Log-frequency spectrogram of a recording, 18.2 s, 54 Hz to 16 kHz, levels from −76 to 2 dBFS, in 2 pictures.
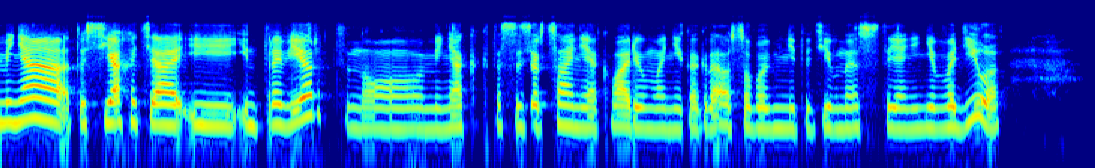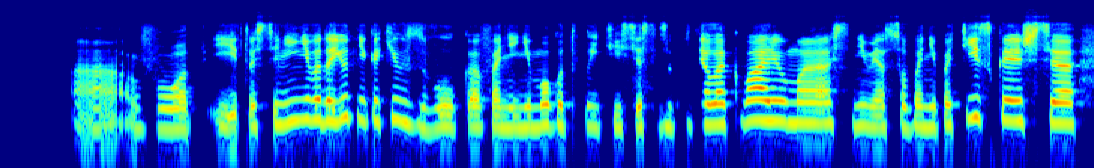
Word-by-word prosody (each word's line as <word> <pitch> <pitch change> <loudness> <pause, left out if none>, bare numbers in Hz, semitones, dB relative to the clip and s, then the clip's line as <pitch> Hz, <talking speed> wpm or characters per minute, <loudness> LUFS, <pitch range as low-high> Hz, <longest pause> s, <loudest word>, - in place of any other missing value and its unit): меня, 265 +2 +7
то - - -12
есть 240 +1 -2
я, 250 - +9
хотя 235 -2 +3
и 225 -1 -2
интроверт, 255 +8 +1
но 205 0 -7
меня 200 0 -3
как-то 225 - -15
созерцание 225 0 -2
аквариума 205 - -3
никогда 200 +3 -5
особо 210 -2 -4
в - - -12
медитативное 205 0 -7
состояние 205 -1 -4
не 210 0 -4
вводило. 215 +6 -2 1.4
А, - - -8 0.3
вот. 200 0 -4
И, 325 -1 -4
то - - -10
есть 220 0 -3
они 245 +3 -3
не 280 0 -1
выдают 280 +2 +4
никаких 265 0 -4
звуков, 110 - -7
они 210 0 -2
не 215 0 -5
могут 230 +1 -4
выйти, 220 -1 -11
естественно, 215 0 -6
за 220 - -10
пределы 235 +1 +1
аквариума, 250 - +3
с - - -5
ними 110 -1 -5
особо 205 - -5
не 215 0 -6
потискаешься. 255 0 +5
225 Hz, 140 wpm, -23 LUFS, 205-250 Hz, 1.4 s, я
